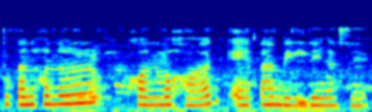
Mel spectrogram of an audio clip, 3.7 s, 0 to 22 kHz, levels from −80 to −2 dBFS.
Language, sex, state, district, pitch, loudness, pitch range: Assamese, female, Assam, Sonitpur, 275 Hz, -16 LUFS, 260-295 Hz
